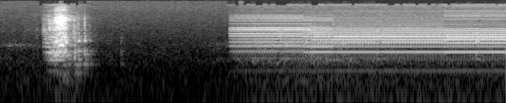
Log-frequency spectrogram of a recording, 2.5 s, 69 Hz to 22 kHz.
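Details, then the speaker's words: FMS Atlas 6x6 RC crawler, stock motor: after a click, a steady high-pitched whine at light trigger with the wheels not moving. Loud stock motor whine at low throttle; owner wants to upgrade the motor. "you can hear it whining just by pulling the trigger a little bit it's not even moving"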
